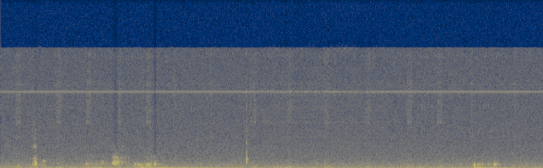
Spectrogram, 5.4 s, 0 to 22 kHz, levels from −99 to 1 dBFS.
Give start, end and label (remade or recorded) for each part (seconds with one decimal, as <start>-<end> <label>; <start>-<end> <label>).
0.0-2.6 recorded; 2.6-3.9 remade; 3.9-5.4 recorded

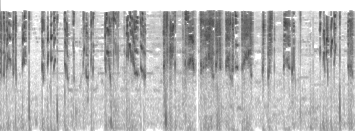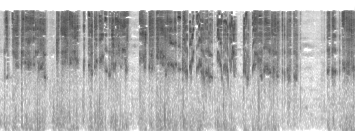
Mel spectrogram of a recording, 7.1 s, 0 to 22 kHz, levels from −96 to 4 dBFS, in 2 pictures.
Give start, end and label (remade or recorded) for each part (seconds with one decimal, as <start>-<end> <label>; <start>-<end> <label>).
0.0-1.5 recorded; 1.5-3.0 remade; 3.0-3.5 recorded; 3.5-5.4 remade; 5.4-6.1 recorded; 6.1-7.1 remade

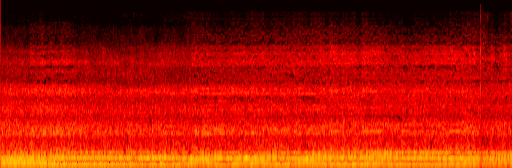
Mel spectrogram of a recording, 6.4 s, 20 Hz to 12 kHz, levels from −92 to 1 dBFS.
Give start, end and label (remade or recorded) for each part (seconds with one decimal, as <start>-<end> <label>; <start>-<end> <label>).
0.0-2.0 recorded; 2.0-5.8 remade; 5.8-6.4 recorded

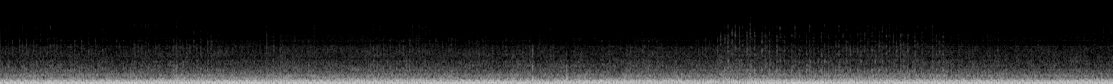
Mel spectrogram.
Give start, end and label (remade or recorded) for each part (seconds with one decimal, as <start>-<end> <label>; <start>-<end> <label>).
0.0-2.1 recorded; 2.1-3.7 remade; 3.7-11.1 recorded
